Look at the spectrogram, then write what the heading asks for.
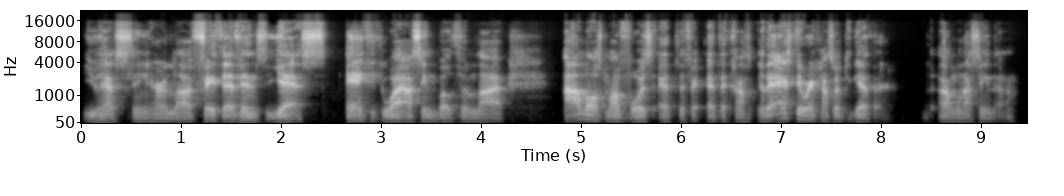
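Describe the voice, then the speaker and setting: Deep, very forceful American man. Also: a little fast. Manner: conversational, emphatic, repeats words for emphasis. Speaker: online show host. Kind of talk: casual live Q&A chat about music.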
